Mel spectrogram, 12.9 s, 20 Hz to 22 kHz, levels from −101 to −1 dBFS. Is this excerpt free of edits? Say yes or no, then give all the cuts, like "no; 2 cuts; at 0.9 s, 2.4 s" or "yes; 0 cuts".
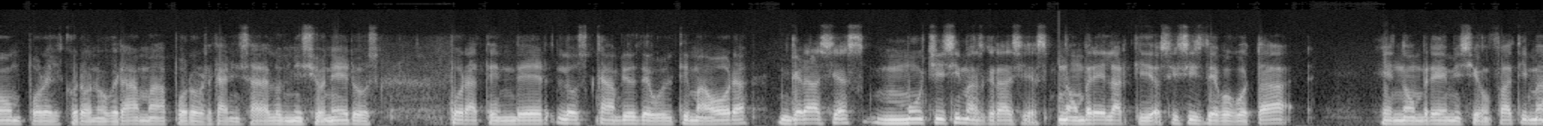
no; 2 cuts; at 6.4 s, 8.8 s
